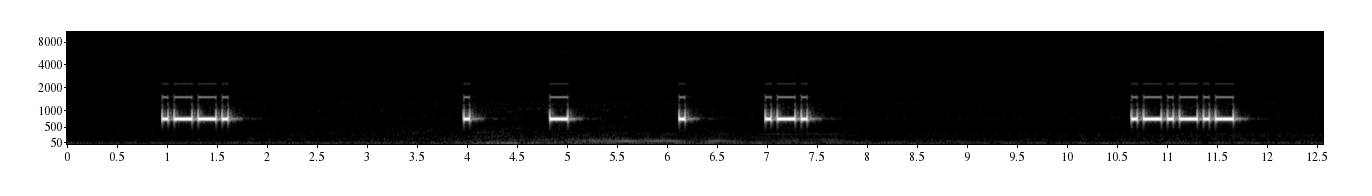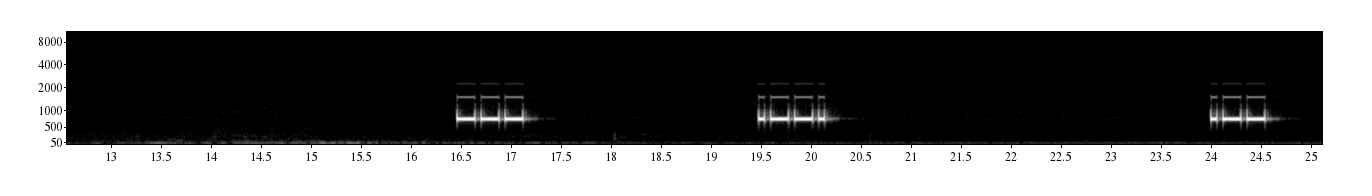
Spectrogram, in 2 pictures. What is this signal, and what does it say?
Morse code, heard as a keyed tone, about 20 wpm, spaced as for 5 wpm, 750 Hz. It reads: PETER. OP W
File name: cw / Lesson10 REVIEW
